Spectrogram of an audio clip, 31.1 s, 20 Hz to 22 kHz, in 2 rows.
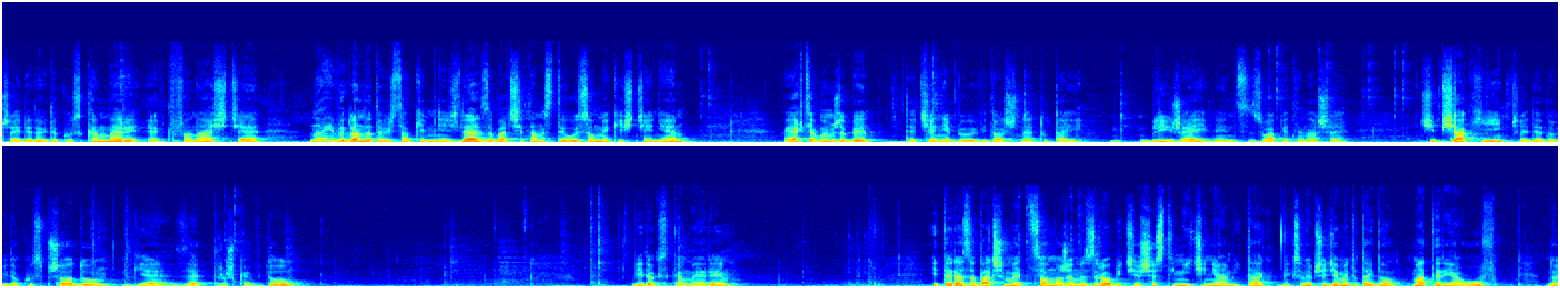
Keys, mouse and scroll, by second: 1.3 F12, 8.3-9.2 scroll down 1, 9.2 KP_0, 10.1 scroll up 1, 10.2 middle click, 10.6-11.1 scroll down 6, 11.1 scroll up 1, 11.1 middle click, 12.1-12.7 scroll up 2, 12.6 click, 13.1 shift+click, 14.7 KP_1, 15.5-16.2 scroll up 3, 16.2 scroll up 1, 16.4 g, 18.4 middle click, 18.9-19.9 scroll down 7, 20.0 shift+middle click, 21.4 KP_0, 22.3 middle click, 24.1 ctrl+s, 25.7 click, 27.6 click, 27.6-29.1 scroll down 5, 29.1-29.9 scroll down 11, 29.9-31.1 scroll up 17.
